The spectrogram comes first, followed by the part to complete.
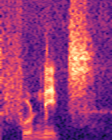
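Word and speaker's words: voor niets: And it's pronounced for niets.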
